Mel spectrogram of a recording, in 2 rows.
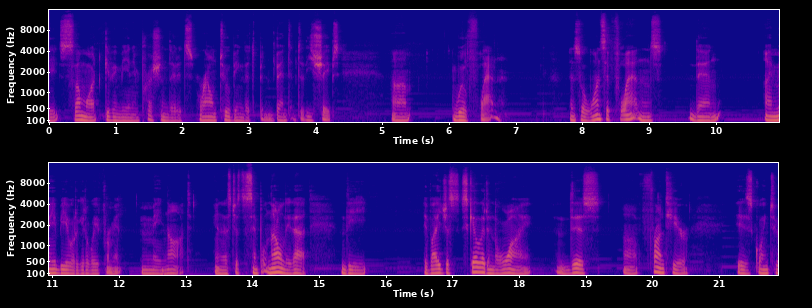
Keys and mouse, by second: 0.0 middle click, 1.9 middle click, 4.0 middle click, 10.1 middle click, 16.3 middle click, 17.8 middle click, 18.6 middle click, 19.0 middle click, 20.1 middle click.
